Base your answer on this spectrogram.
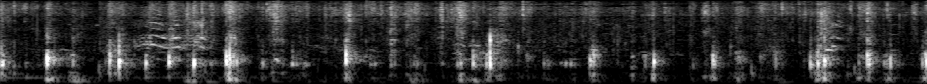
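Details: Friesian horses going back out to pasture: loud irregular hoof thuds, several per second, with a faint speaking voice in the background.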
